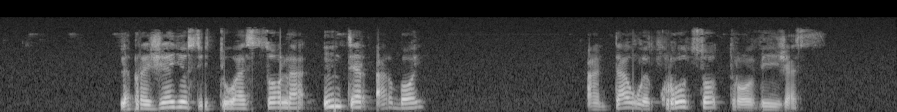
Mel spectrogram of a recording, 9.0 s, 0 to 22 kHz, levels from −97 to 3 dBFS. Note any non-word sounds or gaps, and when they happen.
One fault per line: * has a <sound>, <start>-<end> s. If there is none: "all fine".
all fine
